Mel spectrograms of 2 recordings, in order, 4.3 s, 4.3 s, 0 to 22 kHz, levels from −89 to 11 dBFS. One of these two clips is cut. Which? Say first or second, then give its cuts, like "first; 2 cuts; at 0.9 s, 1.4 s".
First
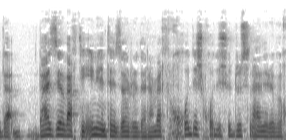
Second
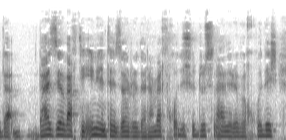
second; 1 cut; at 2.5 s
